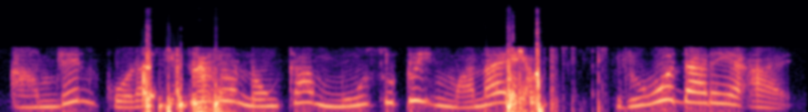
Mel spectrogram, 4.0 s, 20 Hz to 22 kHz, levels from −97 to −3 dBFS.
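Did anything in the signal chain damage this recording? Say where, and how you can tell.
Yes. GSM full-rate codec, throughout: the speech is confined to roughly 200 Hz–3.7 kHz and carries a buzzy, gravelly roughness from pulse-driven vocal-tract modelling, consistent with 13 kbps full-rate coding.

GSM bit errors, network stage, at 0.72–1.17 s (just before "ᱱᱚᱝᱠᱟ ᱢᱩᱸ") and at 2.52–3.05 s: squawks, pops and gargling where corrupted filter, pitch and gain values distorted decoded frames.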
